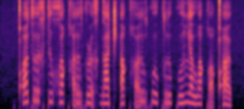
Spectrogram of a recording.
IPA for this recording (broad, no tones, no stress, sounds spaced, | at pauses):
qʼ u t r ə x t i xʷ ə qʰ ə̰ r k ɹ ə̰ x ɡ a t͡ʃʼ a qʰ ṵ r kʷ ə u̯ k r u kʷ ə u̯ ʎ a u̯ w ɤ q ṵ qʼ ɵ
